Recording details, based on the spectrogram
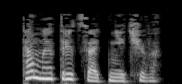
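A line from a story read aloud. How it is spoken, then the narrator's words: Snort. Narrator (Russian): снова фыркнула Дионика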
